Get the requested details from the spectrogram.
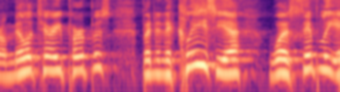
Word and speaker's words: ecclesia: It's pronounced ecclesia because I checked with our local scholar, Nick Birmingham. I went to the Nictionary, the Nicothoris, and found out that this is the correct way to say it.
